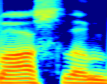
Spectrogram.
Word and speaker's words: Aslam: It's Kasim Aslam.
